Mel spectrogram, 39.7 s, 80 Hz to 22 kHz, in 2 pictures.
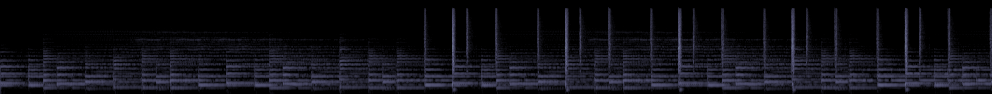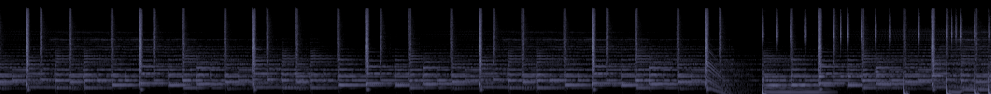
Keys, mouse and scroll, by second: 1.0-2.3 middle drag, 2.3-5.5 ctrl+drag, 5.5 p, 7.0 click, 7.6 f, 8.3-15.0 drag, 15.6 middle click, 16.3-19.3 drag, 19.3-20.6 middle drag, 20.6 space, 21.1 f, 21.9-24.9 drag, 25.5 space, 26.0 f, 26.7-29.7 drag, 30.1 middle click, 30.5 f, 31.4-34.2 drag, 34.2 middle click, 35.1-39.6 drag.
